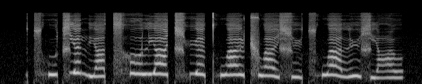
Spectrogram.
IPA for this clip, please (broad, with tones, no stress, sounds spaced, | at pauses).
t͡sʰ u˧˥ t͡ɕ j ɛ˥˩ n j ä˧˥ t͡sʰ ɤ˥ l j ä˥ t͡ɕʰ ɥ ɛ˥˩ t̪ʰ w a˥ ɪ̯ ʈ͡ʂ w a˥˩ ɪ̯ ɕ y˨˩ t͡sʰ w ä˥˧ l y˥˩ ɕ j ɑ˥ ʊ̯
